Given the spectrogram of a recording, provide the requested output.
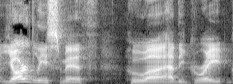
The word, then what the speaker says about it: Yeardley: We wanted to make sure we did say it is Yardley Smith, despite it being spelled Y-E-A-R-D-L-E-Y. Yes. It is pronounced Yardley, like backyard.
